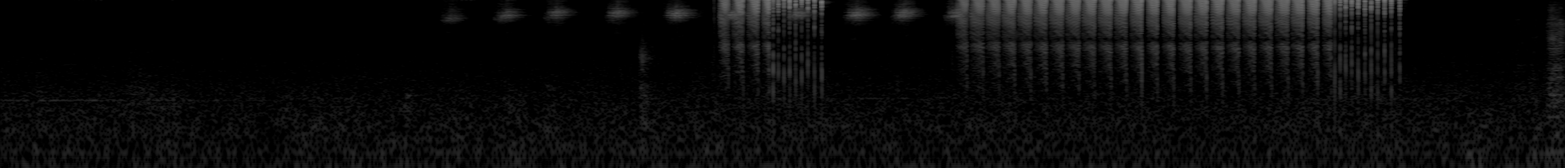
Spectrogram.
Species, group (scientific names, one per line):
Platycleis affinis
Orthoptera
